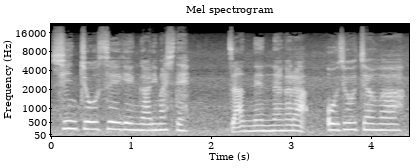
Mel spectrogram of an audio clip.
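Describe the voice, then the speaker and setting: A woman playing a high-spirited blond young amusement park attendant in a radio drama, with bouncy, eager customer-service patter. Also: unhurried, slight background noise, natural voice. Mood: apologetic, eager.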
